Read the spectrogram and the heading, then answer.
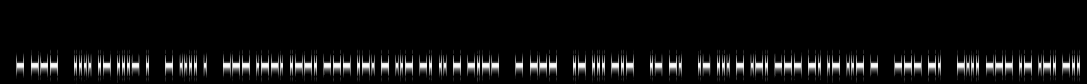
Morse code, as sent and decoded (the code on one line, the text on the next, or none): - --- / .... .- ...- . / - .... / --- .--. .--. --- .-. - ..- -. .. - -.-- / - --- / .- ... -.- / .- -. / .- ... - .-. --- -. .- ..- - / --- -. / -... --- .- .-. -..
TO HAVE THE OPPORTUNITY TO ASK AN ASTRONAUT ON BOARD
